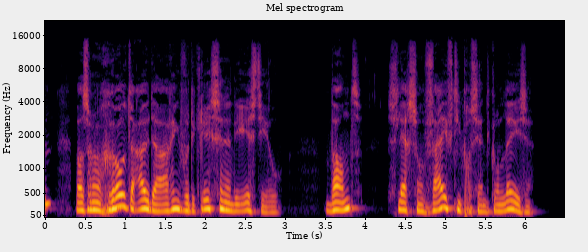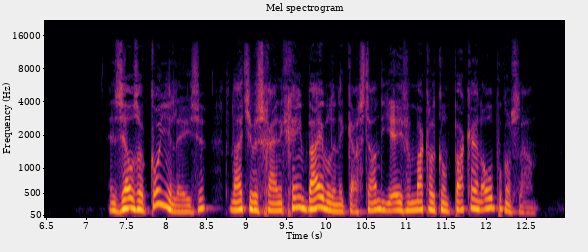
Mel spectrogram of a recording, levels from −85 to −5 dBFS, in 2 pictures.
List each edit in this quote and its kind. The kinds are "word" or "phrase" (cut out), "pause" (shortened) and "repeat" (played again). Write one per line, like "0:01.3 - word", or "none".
none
